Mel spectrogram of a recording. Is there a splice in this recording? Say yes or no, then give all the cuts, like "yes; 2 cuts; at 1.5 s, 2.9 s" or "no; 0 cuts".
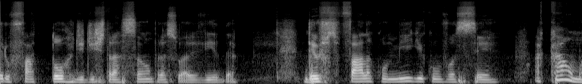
no; 0 cuts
